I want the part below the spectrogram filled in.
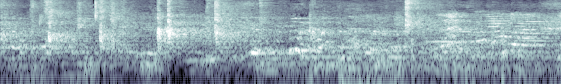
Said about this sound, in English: I have to request you to clap once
